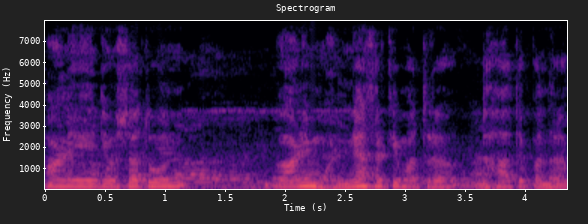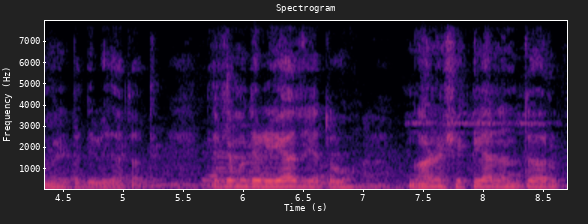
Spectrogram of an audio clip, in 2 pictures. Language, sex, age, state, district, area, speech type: Marathi, male, 60+, Maharashtra, Nashik, urban, spontaneous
